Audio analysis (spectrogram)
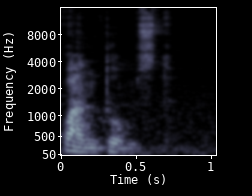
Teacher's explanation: en lugar de escribir quantum est, caiga esta E y se lea quantumst. Eso hay que separar y saber que acá está el verbo sum, prodelición mediante. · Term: prodelisión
